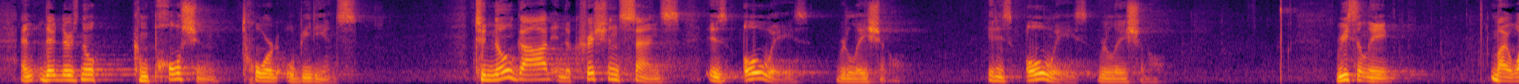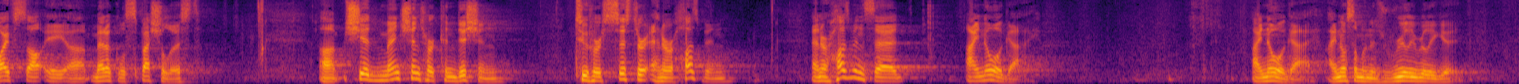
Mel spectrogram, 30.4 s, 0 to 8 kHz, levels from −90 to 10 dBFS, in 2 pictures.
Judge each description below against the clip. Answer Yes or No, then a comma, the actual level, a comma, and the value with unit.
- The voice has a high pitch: No, medium, 140 Hz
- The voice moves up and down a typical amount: No, wide, 7.0 semitones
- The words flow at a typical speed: No, slow, 115 wpm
